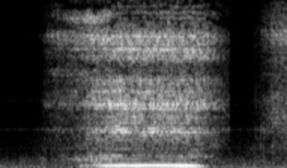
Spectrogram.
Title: snoring 😴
